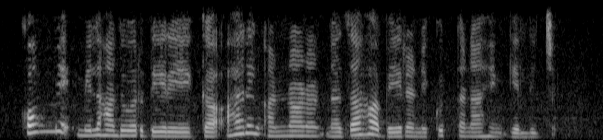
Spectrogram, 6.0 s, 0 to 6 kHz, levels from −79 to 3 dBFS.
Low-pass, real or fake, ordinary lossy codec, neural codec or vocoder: 5.4 kHz; real; Opus, 32 kbps; none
